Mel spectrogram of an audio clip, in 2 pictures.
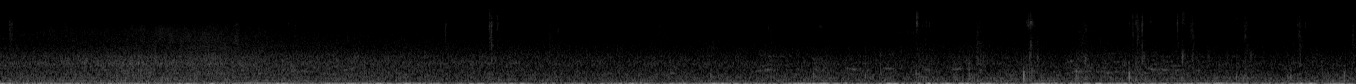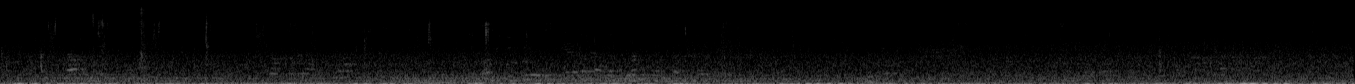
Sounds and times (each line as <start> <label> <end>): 0.0 city noise 27.1
0.0 Footsteps on a wet sidewalk 27.1
0.1 car is passing 4.3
